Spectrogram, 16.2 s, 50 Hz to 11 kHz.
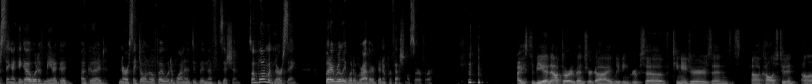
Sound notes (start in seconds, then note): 9.4 laughs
